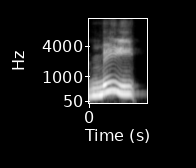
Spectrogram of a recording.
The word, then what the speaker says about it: mate: And then the word mate does not have the a as in cat.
